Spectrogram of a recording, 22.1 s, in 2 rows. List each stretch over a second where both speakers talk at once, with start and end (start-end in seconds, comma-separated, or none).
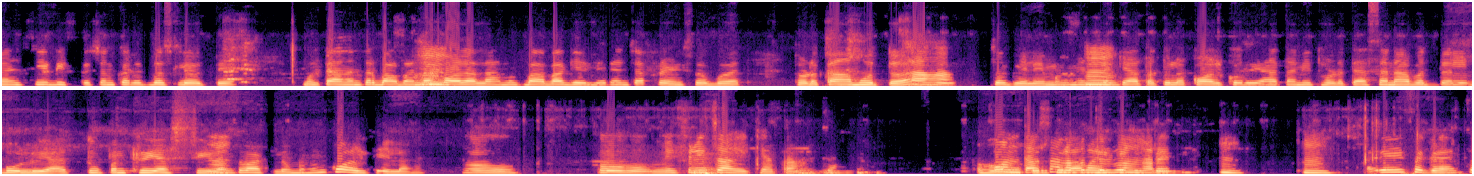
18.4-19.9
